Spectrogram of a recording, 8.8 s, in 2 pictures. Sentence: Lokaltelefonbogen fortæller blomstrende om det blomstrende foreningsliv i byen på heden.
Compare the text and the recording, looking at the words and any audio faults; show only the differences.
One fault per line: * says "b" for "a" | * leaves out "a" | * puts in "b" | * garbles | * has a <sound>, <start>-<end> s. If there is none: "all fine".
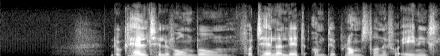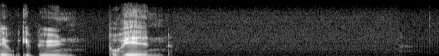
* says "lidt" for "blomstrende"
